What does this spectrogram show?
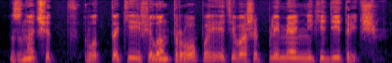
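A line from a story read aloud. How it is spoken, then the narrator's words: Through gritted teeth. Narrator (Russian): сквозь зубы сказал Сварог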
